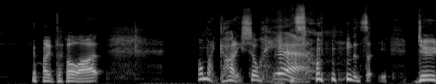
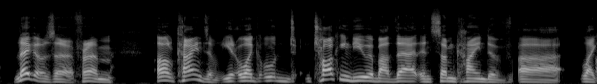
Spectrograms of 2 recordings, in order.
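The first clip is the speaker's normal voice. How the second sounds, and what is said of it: Old-fashioned 1950s-style voice. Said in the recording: “your accent is so cool... I wish we still spoke like that... live in the 50s... sound like Donner from Rudolph the Red-Nosed Reindeer”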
